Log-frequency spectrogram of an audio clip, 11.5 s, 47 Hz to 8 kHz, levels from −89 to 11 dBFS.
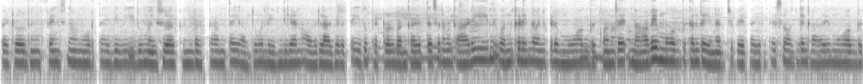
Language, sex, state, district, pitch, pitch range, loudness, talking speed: Kannada, female, Karnataka, Mysore, 175 Hz, 170-185 Hz, -32 LUFS, 205 wpm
